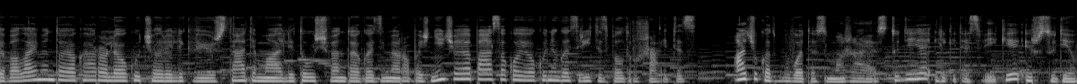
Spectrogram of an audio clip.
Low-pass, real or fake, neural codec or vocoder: 9.9 kHz; real; none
